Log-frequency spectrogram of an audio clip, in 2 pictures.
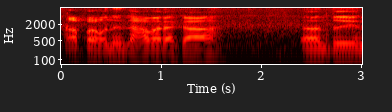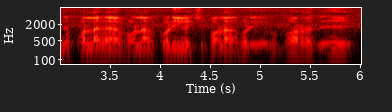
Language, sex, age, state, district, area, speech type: Tamil, male, 45-60, Tamil Nadu, Cuddalore, rural, spontaneous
